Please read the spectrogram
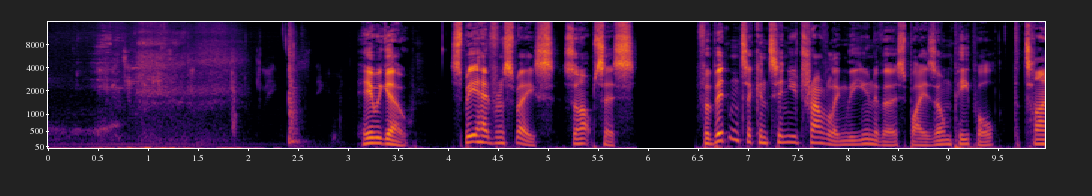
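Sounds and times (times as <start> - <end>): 
person sipping an energy juice drink: 0.3 - 2.3
speech: 3.2 - 5.9, 6.5 - 9.9.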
